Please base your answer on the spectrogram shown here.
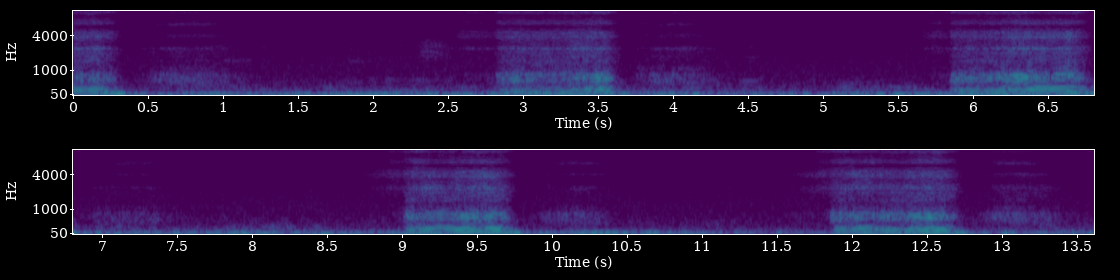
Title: Snoring 💤 😴😴😴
